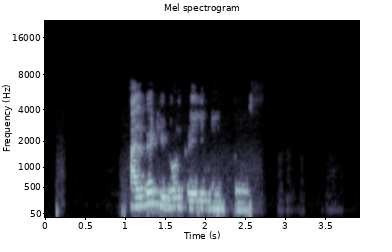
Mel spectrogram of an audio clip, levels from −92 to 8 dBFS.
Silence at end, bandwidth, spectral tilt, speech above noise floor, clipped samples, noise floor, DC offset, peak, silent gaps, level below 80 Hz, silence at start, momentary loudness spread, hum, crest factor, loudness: 1.35 s; 7.2 kHz; -5.5 dB/octave; 66 dB; under 0.1%; -85 dBFS; under 0.1%; -2 dBFS; none; -46 dBFS; 0.15 s; 11 LU; none; 20 dB; -20 LUFS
